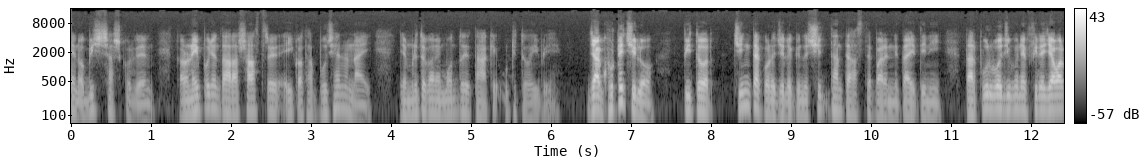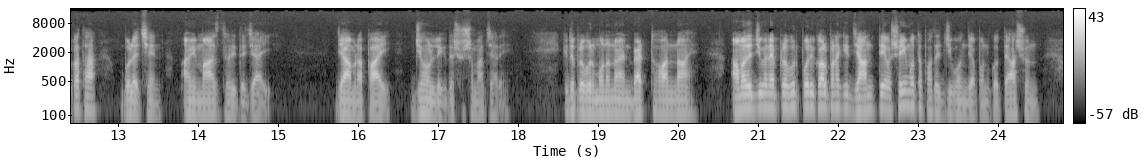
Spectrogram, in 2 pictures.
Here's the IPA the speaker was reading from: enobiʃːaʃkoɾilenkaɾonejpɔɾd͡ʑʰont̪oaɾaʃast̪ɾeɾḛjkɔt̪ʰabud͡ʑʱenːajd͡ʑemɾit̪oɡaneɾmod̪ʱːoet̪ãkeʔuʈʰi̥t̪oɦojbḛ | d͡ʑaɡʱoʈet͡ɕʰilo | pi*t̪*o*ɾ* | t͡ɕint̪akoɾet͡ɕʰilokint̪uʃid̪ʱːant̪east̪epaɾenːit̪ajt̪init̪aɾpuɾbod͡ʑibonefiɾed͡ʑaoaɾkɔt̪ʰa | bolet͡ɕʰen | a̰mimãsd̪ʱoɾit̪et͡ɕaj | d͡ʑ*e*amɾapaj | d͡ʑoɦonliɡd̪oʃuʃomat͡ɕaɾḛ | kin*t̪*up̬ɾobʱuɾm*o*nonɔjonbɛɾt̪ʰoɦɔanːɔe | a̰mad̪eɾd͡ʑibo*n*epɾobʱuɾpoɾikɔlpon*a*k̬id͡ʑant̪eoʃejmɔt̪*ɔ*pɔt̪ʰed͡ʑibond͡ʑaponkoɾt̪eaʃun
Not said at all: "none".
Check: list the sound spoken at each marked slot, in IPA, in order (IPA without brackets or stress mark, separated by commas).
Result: t̪, ɾ, a, t̪, o, n, a, o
